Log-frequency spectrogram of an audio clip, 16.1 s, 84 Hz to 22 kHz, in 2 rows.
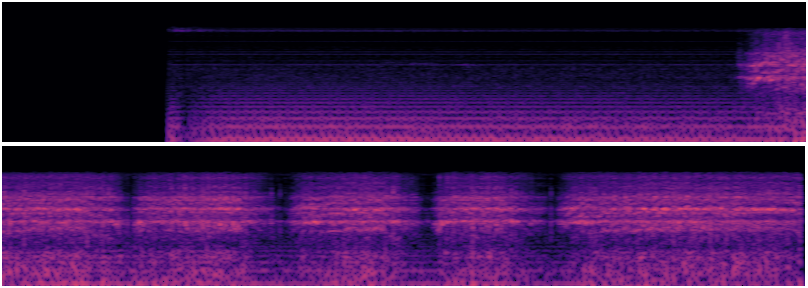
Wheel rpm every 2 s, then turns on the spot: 0, 0, 0, 0, 110, 120, 110, 130.
none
